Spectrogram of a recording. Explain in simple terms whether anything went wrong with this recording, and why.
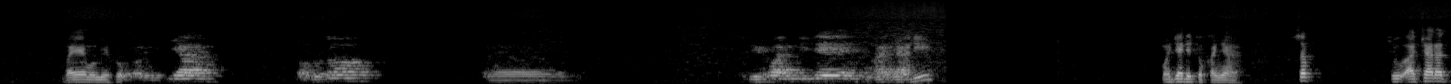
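Noise suppressor artifacts run through the whole clip. A noise-reduction stage keeps turning down whatever it judges to be steady background hiss, adjusting many times a second. The background noise of the room, which is quiet and not itself a problem, is pushed down strongly between phrases and comes back up underneath the speech.

A switch to a distant microphone happens at 1.23 s, right after "baya mamiho", and lasts until 9.09 s. The speech suddenly sounds hollow and roomy, with less low end, and becomes a little quieter. The likely cause is that the close microphone's signal dropped out and a microphone further away took over. That farther microphone picks up more of the room's echo and less of the speaker directly. At 9.09 s the sound snaps back.

A long network dropout runs from 9.45 s to 10.58 s. For over a second no new audio arrived. 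The player stretched the last bit of sound into a brief fading buzz, and then there is only silence. When sound resumes, roughly 0.6 s of speech is simply gone. The likely cause is a stall in the network connection that delivered the audio.

A jitter buffer speed-up follows from 10.66 s to 13.87 s. After the dropout, audio arrived in a bunch and piled up, leaving the playback lagging. To catch up, the receiver cut out many tiny slices of sound, about half a second in total. That makes the speech play around 15% faster while the pitch stays the same, so this stretch sounds hurried.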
